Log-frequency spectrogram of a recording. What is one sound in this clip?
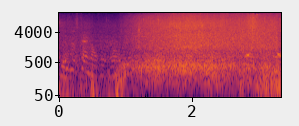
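Gentle surf washes onto a beach.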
